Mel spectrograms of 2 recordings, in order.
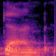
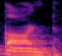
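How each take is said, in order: First: "can't" with a front vowel, as kant in "cat"; accent variant. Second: "can't" with a long open ah, kahnt; accent variant. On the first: Teacher shows how some people speak, "can't" with a short front a. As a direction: say "can't" like kaent. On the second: Teacher shows another accepted variant, "can't" said as kahnt. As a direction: say "can't" with the vowel of "father". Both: Shown as a demonstration. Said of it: "कुछ लोग बोलते हैं".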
